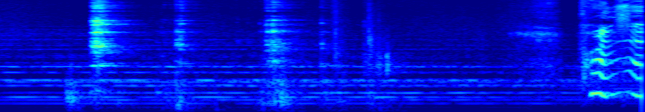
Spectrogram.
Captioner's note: somber music; glass clinking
